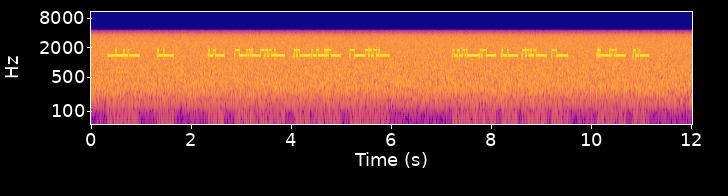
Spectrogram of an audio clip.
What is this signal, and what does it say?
TTY/TDD text telephone tones (45.45 baud Baudot), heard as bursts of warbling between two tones, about 400 Hz shift, 1600 Hz centre, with phone line noise. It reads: QKUOY CLUSO NUGEK WOXDC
